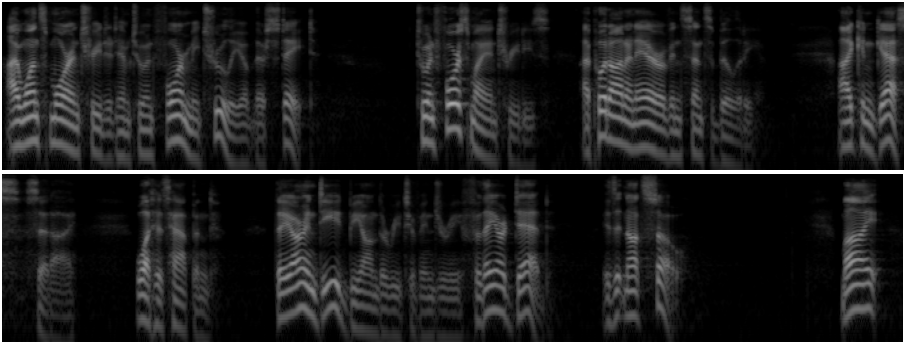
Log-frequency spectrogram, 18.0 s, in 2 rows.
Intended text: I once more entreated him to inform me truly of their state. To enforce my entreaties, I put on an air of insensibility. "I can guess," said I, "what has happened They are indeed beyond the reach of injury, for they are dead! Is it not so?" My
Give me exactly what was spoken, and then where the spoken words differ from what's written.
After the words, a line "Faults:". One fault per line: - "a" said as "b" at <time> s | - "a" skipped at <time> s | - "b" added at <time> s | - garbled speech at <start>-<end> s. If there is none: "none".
I once more entreated him to inform me truly of their state. To enforce my entreaties, I put on an air of insensibility. "I can guess," said I, "what has happened They are indeed beyond the reach of injury, for they are dead! Is it not so?" My
Faults:
none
